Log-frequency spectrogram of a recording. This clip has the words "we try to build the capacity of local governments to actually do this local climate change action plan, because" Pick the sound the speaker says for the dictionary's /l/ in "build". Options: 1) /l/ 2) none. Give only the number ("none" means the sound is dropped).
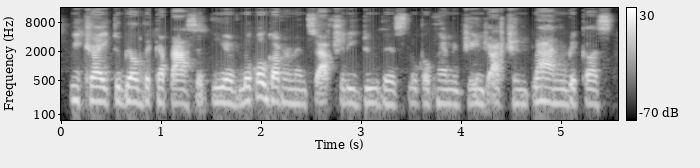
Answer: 1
